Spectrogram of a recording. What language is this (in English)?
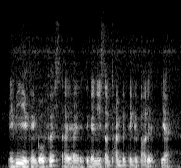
English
